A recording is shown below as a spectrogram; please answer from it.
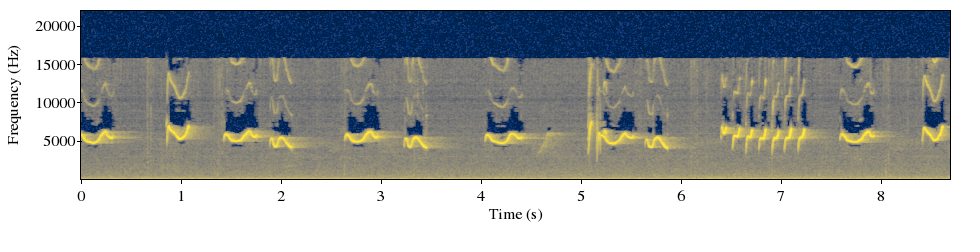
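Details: Van Hasselt's sunbird delivering fighting song for training birds: evenly spaced high wavering whistled phrases about every half second, with a brief rapid trill of six sharp notes near the end.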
